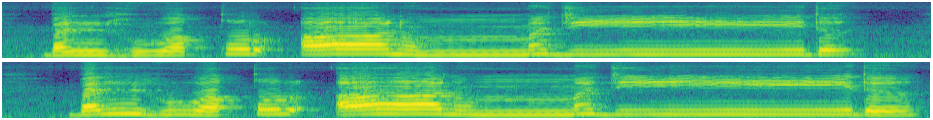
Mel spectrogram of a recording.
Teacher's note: یا مدہ کے بعد ہم وقف کریں گے تو دال پر قلقلہ ہوگا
